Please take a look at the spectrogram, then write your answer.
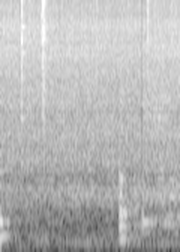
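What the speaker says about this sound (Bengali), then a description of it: "এবার গুঁড়ো মশলাগুলো দিয়ে সব কিছুকে একসঙ্গে নেড়ে চেড়ে মিশিয়ে ভালো করে কষিয়ে নেব" Spoon stirring ground coriander, Kashmiri chili powder and salt into frying soybean curry masala in a pan, a steady low sizzle with a few soft scraping clacks.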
